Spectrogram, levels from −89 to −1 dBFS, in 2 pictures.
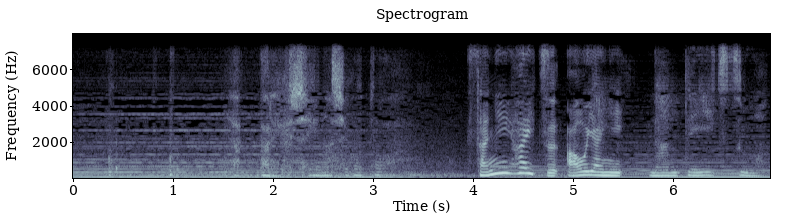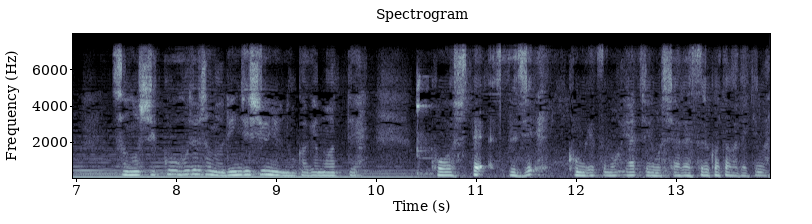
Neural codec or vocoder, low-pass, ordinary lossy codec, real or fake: none; 7.2 kHz; none; real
